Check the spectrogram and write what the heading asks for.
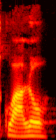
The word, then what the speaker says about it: Squale: shark CH isal the the pronunciation is French because the word is French is because in Italian is squalo with o squal is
